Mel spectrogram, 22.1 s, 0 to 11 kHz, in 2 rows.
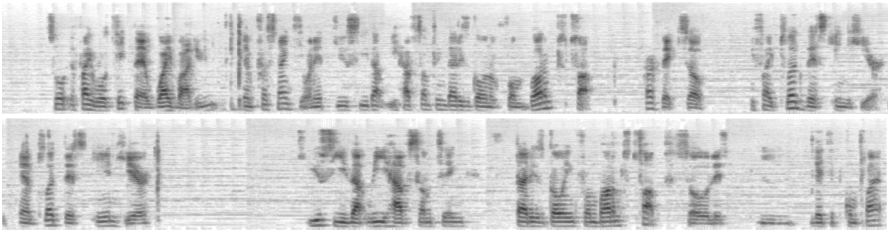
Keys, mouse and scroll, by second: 0.3 click, 1.9 click, 3.6 middle click, 4.3-4.9 scroll up 3, 4.7 middle click, 7.4 scroll down 4, 7.6 middle click, 8.0 scroll up 4, 8.3 middle click, 9.3 click, 10.8 middle click, 11.5 click, 12.9 ctrl+shift+click, 13.5 scroll down 5, 13.8 middle click, 14.3 middle click, 17.6 middle click, 19.6 middle click, 20.4 middle click, 20.7 scroll up 2, 21.6 scroll up 1, 21.6 middle click.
